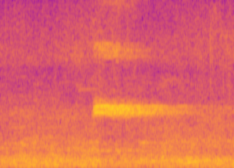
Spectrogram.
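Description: Voices and chatter from a gym crowd, with one steady, high-pitched whistle blast of about a second starting about a second in.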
